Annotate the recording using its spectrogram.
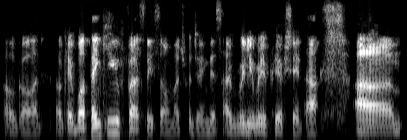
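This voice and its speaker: A man's voice: on the low side, brisk, fairly bright tone, lo-fi sound. A man hosting a casual live-stream interview, chatty and effusive, repeating his welcomes. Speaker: host.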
